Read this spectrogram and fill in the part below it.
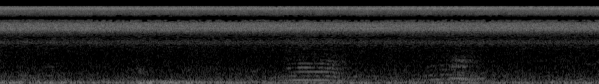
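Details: Humboldt penguin (Spheniscus humboldti) at Zoorasia zoo, Yokohama, on 24 August 2022, gives two short, hoarse, moo-like calls over a steady high insect drone.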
